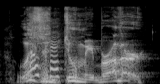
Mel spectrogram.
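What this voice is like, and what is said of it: Imitates a pro wrestler's voice. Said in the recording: “imitating Hulk Hogan”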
